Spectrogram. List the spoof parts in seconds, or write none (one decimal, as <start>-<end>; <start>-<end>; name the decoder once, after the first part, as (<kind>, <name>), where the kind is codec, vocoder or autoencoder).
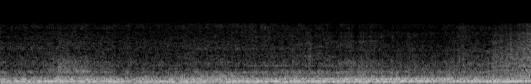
3.3-4.6 (codec, HILCodec)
